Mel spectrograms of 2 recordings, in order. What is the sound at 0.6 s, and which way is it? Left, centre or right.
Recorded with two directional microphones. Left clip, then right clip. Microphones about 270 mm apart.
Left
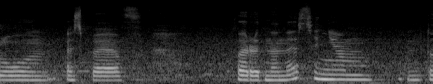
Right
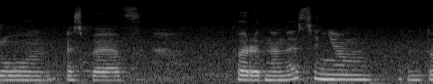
Speech, centre.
